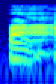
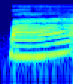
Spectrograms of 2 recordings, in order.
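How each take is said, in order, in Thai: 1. พยางค์นี้ออกเสียงด้วยเสียงต่ำ 2. พยางค์นี้ออกเสียงด้วยเสียงสูง (1) "เอก" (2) "ตรี"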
